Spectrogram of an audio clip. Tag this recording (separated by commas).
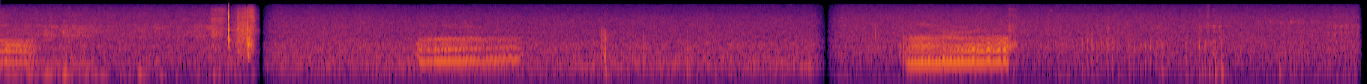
Caterwaul, Animal, pets, Cat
